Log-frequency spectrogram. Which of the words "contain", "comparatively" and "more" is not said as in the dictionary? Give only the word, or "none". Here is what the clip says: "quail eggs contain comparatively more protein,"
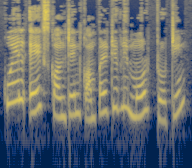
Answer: comparatively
